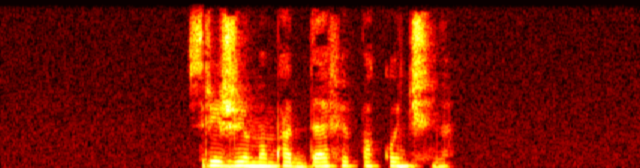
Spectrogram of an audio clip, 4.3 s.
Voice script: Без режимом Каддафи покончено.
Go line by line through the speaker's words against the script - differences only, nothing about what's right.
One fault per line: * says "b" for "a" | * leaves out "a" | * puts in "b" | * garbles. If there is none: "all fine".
* says "С" for "Без"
